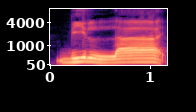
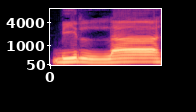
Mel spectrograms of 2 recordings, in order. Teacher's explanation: Baris satu di bawah huruf harokat kasrah, maka lafaz Allah dibaca tipis, baca tarkik. Jadi huruf lam yang di tengah nih namanya lam jalalah. Nah, jadi lam jalalahnya dibaca tipis, baca tarkik.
